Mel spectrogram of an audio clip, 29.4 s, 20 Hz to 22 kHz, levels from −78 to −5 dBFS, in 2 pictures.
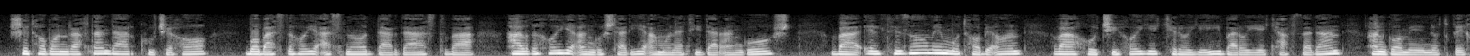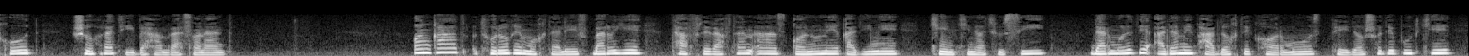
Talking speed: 105 wpm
